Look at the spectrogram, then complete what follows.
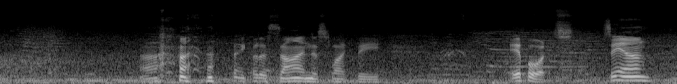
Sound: laughing

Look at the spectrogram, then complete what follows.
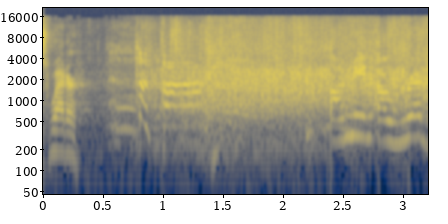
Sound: audience claps

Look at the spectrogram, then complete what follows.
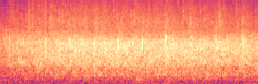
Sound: applause

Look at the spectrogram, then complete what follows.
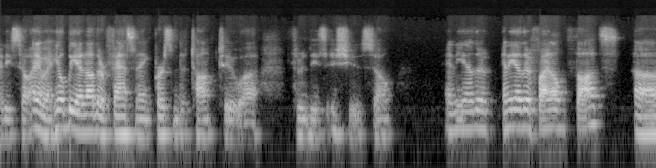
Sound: none

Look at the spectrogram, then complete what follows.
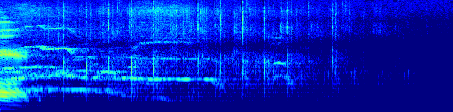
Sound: audience applauding

